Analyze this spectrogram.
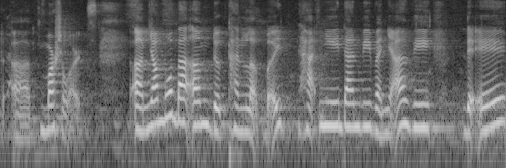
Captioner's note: speaks in Vietnamese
